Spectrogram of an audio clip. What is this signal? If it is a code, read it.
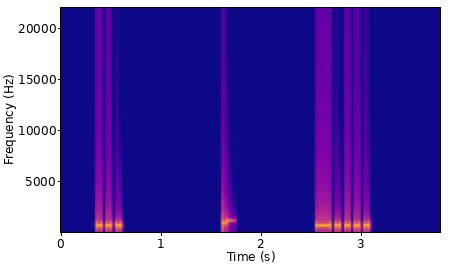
Morse code, heard as a keyed tone, about 25 wpm, 700 Hz. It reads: S 6
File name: Single-Letter-Number-25wpm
